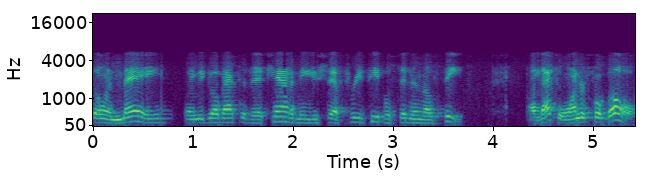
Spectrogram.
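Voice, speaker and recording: This man talks very fast in an American accent, his pitch fairly high. His pitch varies an ordinary amount. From northern US. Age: 40s. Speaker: insurance agency manager. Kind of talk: training talk on a conference call. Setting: phone call.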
